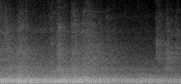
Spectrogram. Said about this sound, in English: Love the sound of trains.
